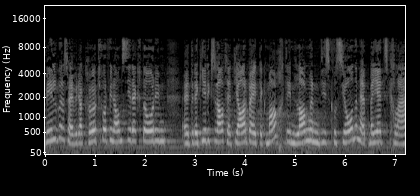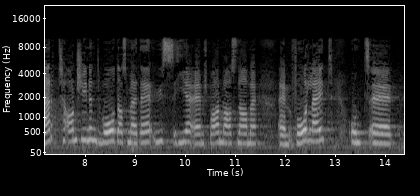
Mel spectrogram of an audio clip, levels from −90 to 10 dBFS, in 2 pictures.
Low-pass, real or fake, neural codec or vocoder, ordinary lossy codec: 9.9 kHz; real; none; none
